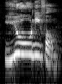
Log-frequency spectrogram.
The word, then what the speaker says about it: uniform: Like uniform. Say uniform. U का sound है, not A-I-O-U.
